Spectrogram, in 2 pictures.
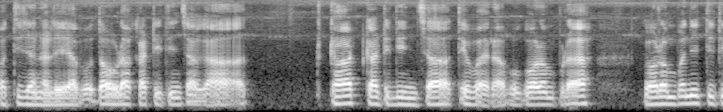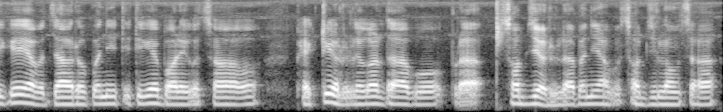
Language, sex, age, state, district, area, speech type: Nepali, male, 30-45, West Bengal, Kalimpong, rural, spontaneous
